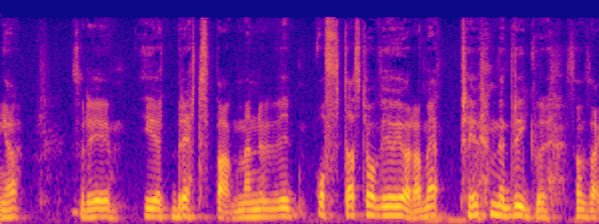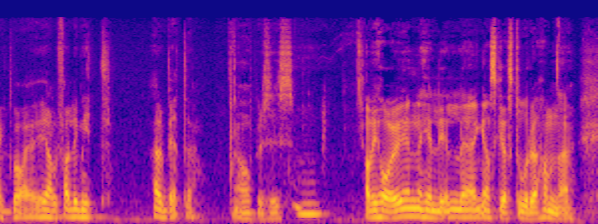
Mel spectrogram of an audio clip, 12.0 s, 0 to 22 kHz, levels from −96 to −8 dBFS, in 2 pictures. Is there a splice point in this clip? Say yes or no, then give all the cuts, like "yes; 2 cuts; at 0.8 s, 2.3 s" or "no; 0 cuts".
no; 0 cuts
